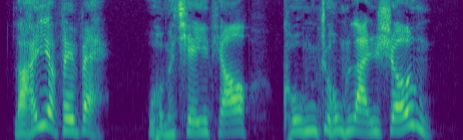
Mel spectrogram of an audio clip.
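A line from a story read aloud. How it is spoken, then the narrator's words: Calling out. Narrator (Chinese): 冲着小猫喊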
